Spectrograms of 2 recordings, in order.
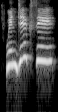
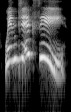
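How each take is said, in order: First: High-pitched calling of a name; shouted call. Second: High, drawn-out cry of a name; screamed call. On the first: Preacher searching for daughter's lost dog, shouting high. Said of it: "the preacher shouted". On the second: Girl calling her lost dog in rain, screamed high and long. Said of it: "I screamed". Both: A narrator's reading.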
